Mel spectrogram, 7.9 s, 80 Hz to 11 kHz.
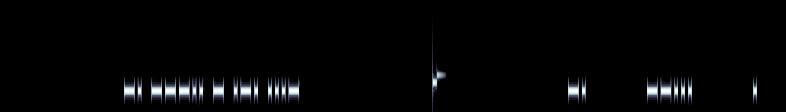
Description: Morse code, heard as a keyed tone, about 36 wpm, spaced as for 21 wpm, 700 Hz. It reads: N8TRV N7E
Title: USA Call Signs - 5 Characters - 6x Character Spacing - 35wpm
